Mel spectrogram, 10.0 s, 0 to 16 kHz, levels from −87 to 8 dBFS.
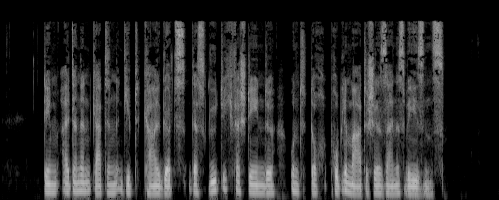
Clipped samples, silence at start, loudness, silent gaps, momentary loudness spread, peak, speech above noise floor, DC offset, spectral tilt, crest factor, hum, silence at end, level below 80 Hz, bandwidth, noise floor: under 0.1%; 0.9 s; -24 LUFS; none; 8 LU; -4 dBFS; 58 dB; under 0.1%; -4 dB/octave; 20 dB; none; 1.15 s; -44 dBFS; 11.5 kHz; -82 dBFS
